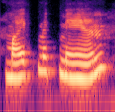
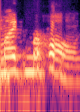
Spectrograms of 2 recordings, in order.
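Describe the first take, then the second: First: The surname is said as 'McMahon'. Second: The surname is said as 'Mahone'. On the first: The speaker calls it wrong. "I pronounced it incorrectly" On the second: The speaker calls it right. "It's Mahone"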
